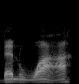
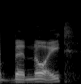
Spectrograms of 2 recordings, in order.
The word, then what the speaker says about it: Benoit: Pass was caught down there by number 85, Benoit, or Benoit. It's B-E-N-O-I-T. I always thought that the Tigers relief pitcher, Joaquin Benoit, should have had his name purposely pronounced Benoit, because then he would have been Benoit of Detroit.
